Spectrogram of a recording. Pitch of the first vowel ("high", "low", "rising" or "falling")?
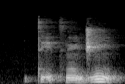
falling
